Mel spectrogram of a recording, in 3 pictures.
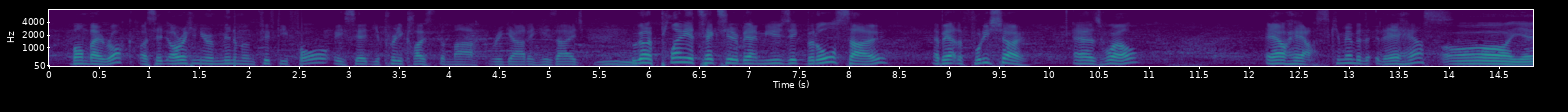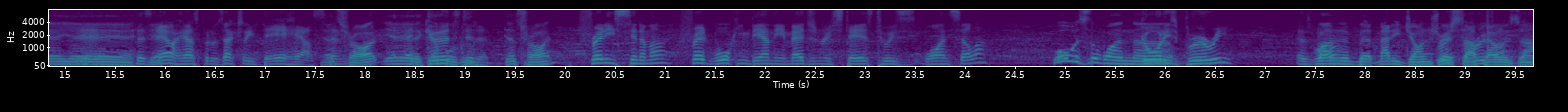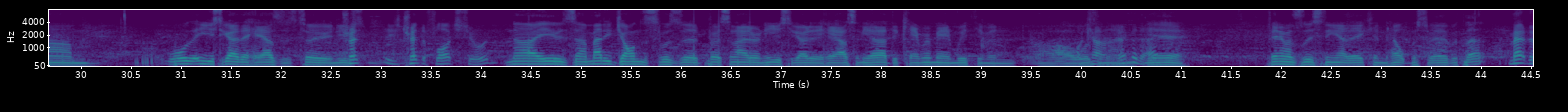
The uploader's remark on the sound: live from the Brisbane Greyhound Club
